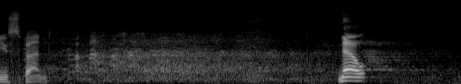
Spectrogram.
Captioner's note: audience laughs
